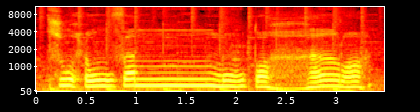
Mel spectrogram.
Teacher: harus disertai dengan gunnah, ditahan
